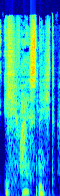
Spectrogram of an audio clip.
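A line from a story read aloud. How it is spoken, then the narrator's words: Quiet. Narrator (German): sagte leise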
